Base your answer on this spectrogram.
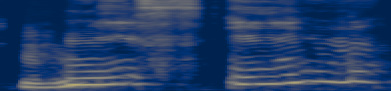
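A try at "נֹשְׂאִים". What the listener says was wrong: That's got a cholam there. It's nosim.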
